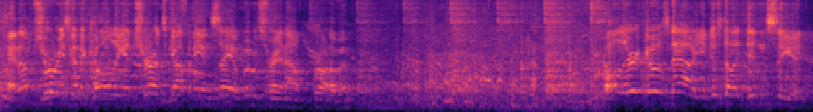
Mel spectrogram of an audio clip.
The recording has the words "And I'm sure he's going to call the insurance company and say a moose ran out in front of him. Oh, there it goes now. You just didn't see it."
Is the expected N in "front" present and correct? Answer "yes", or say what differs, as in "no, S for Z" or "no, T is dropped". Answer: no, N is dropped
